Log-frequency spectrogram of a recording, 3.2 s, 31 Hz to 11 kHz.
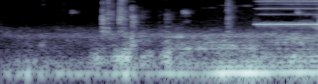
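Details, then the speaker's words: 1967 Travco 220 RV with big block Chrysler, parked since 1988, key on in a quiet cab: steady high-pitched tester beep confirms voltage is reaching the ignition coil. "got power to the coil okay hang on a second turn the key off off all right well we got power good"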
